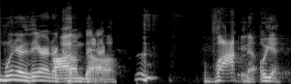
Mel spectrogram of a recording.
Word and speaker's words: Wagner: France Wagner game winner there in a comeback vagna oh yeah V vagna pronounce it correctly don't don't don't don't do don't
